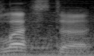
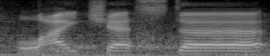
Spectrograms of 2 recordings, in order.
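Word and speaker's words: Leicester: just want to say your pronunciation of Lester is fantastic nobody in my office from America could actually say it it was Li chesta um never said that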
